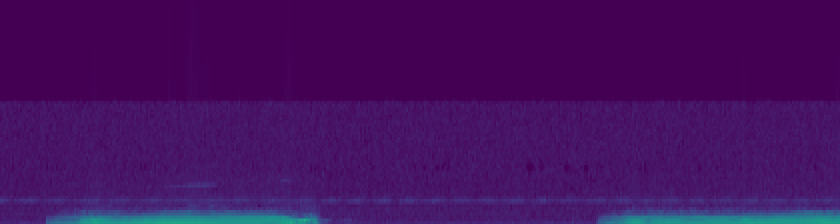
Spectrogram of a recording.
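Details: Spotted hyena whooping: a long, drawn-out, rising hoot with strong harmonics ends in a quick upward flick and cutoff. After a pause of nearly three seconds a second whoop begins, also steadily rising. A faint steady hum runs underneath.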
